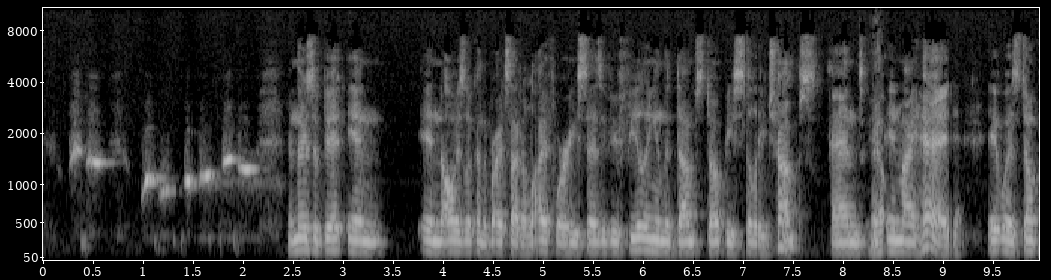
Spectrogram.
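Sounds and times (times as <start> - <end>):
person whistling a short melodic tune: 0.2 - 2.3
speech: 2.4 - 9.9.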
